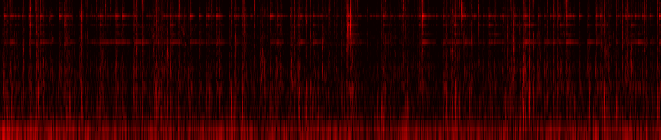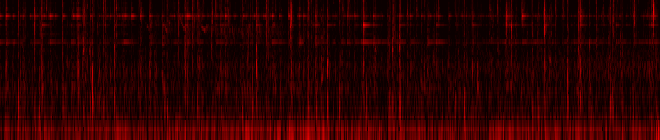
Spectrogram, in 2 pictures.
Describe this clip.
snow-melt on a shed roof, drips from gutter falling onto old rusting car parts.
recorded at kyrkö mosse, an old car graveyard in the forest, near ryd, sweden
drips, metal, drip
